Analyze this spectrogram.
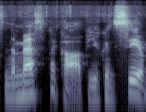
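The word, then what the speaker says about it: Namestnikov: And then one day I read it and I was like, "Wow, that's definitely not how you pronounce that." Uh, it's Nomestnikov.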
